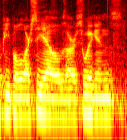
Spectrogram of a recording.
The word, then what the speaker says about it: Sahuagin: from, our mer people, our sea elves, our Swiggins. How do you say it? Sahuagin, I got it right.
